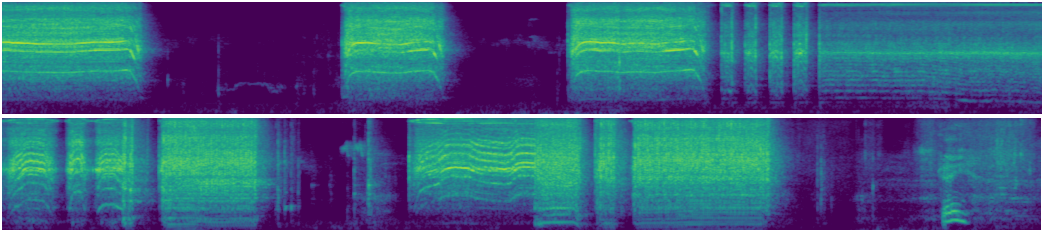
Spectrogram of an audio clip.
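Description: A power drill whines in repeated bursts of several seconds each, close and loud, pre-drilling holes in wood with short pauses between runs.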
